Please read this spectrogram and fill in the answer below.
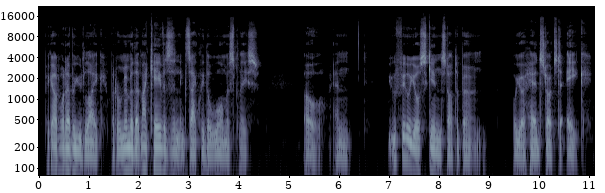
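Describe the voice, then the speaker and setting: A man's voice: low-pitched, vocal fry, a little mellow. A man voicing a haughty, commanding dragon in a fantasy ASMR roleplay, speaking formally with pompous condescension. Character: haughty male dragon, commanding keeper of a human pet.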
